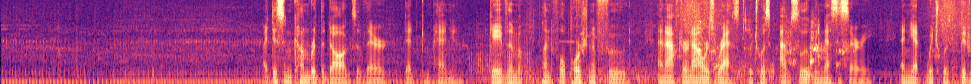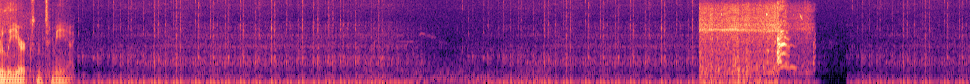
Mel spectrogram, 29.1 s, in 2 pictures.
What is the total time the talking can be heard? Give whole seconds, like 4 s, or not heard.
12 s.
